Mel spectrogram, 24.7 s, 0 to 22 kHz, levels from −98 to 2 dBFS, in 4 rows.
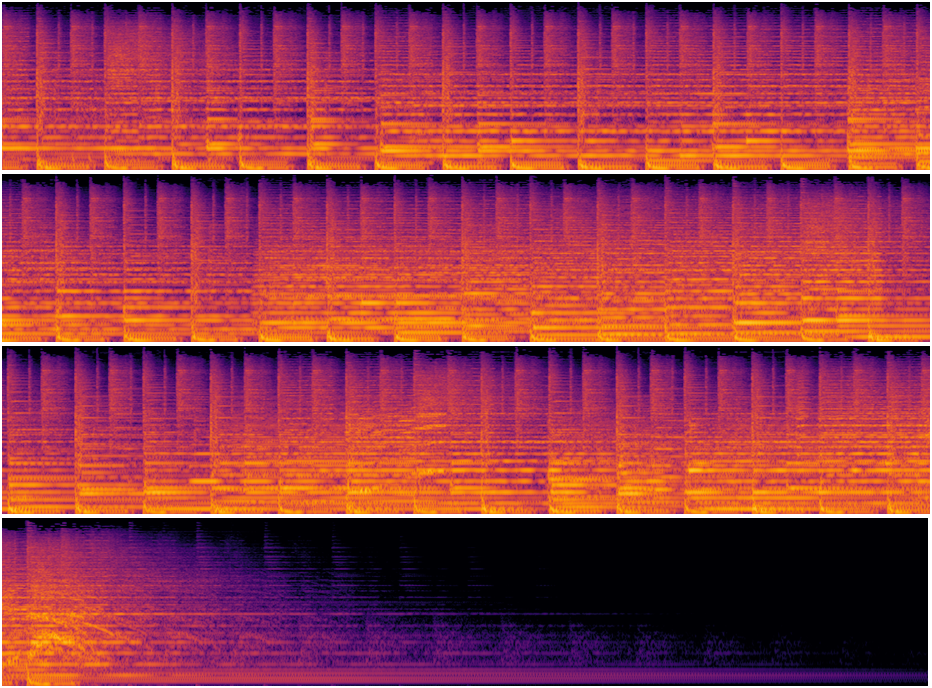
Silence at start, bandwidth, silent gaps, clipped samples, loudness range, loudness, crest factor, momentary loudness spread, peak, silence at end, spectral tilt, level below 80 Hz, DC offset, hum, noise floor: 0 s; 19 kHz; none; under 0.1%; 3 LU; -18 LUFS; 18 dB; 6 LU; -2 dBFS; 4.5 s; -4.5 dB/octave; -28 dBFS; under 0.1%; none; -78 dBFS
